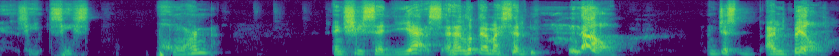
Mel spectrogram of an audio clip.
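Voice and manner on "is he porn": whispered, quieter and much slower. Telling a story, you whisper a question about a man to your wife; whispered. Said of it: "I whispered to her".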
